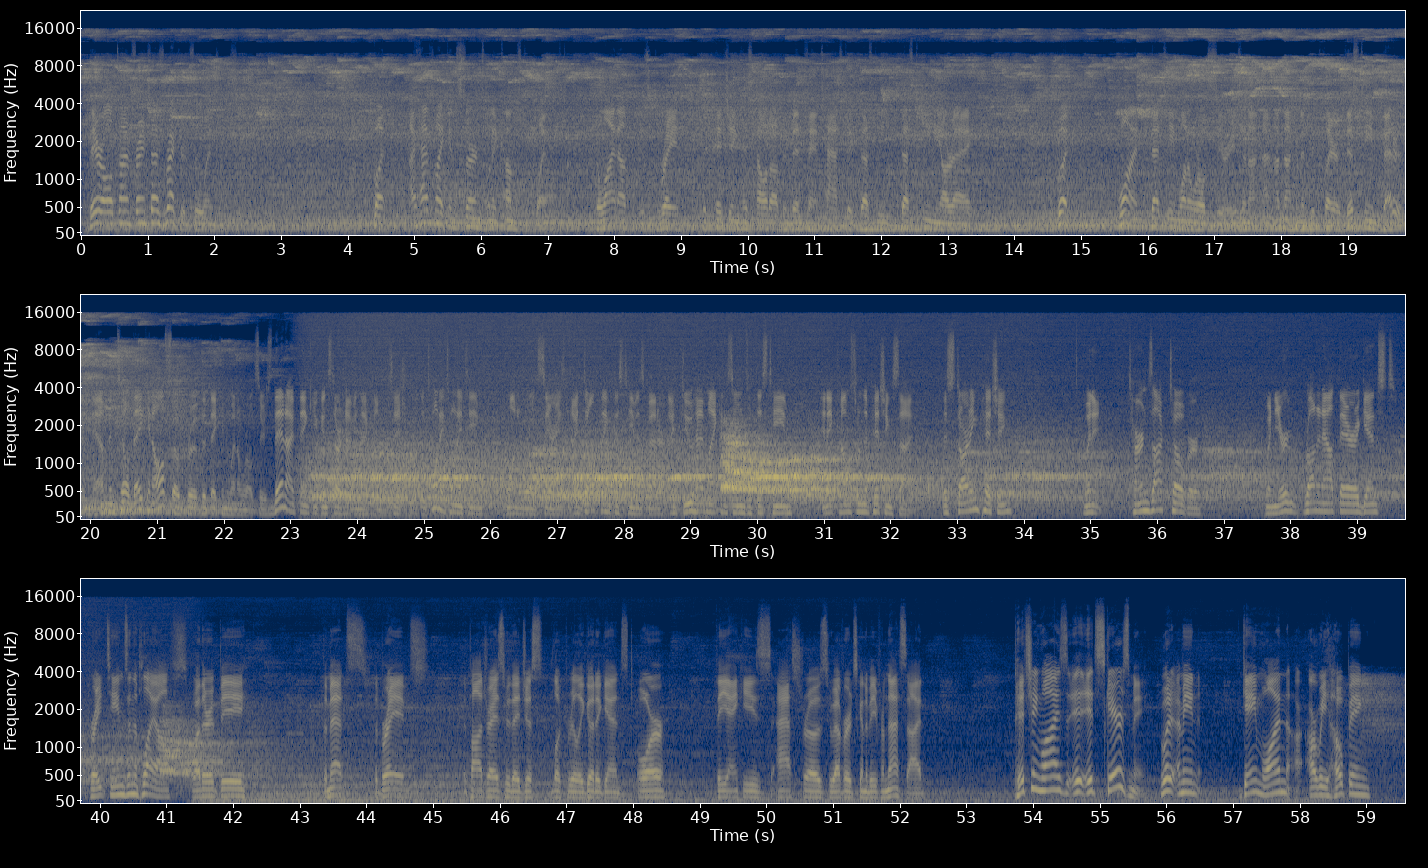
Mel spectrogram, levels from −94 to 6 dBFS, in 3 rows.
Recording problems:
animal sounds; very loud; throughout; 4 dB above the speech

